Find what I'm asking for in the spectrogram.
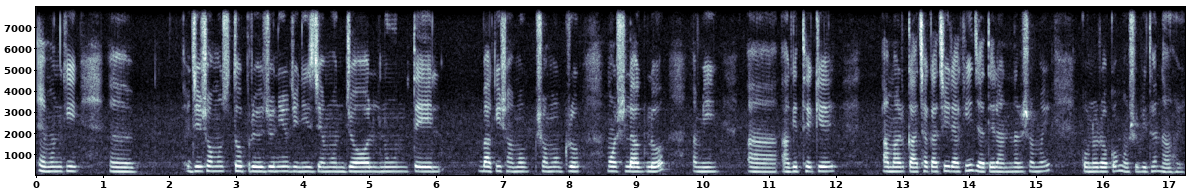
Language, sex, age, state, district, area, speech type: Bengali, female, 60+, West Bengal, Purulia, urban, spontaneous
